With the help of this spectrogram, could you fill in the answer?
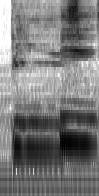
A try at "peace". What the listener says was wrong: Not please. It's peace.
